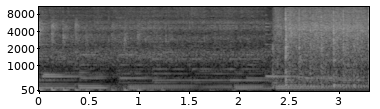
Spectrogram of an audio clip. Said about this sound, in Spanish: Uno, dos y tres. Dele fuerte palmas a él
